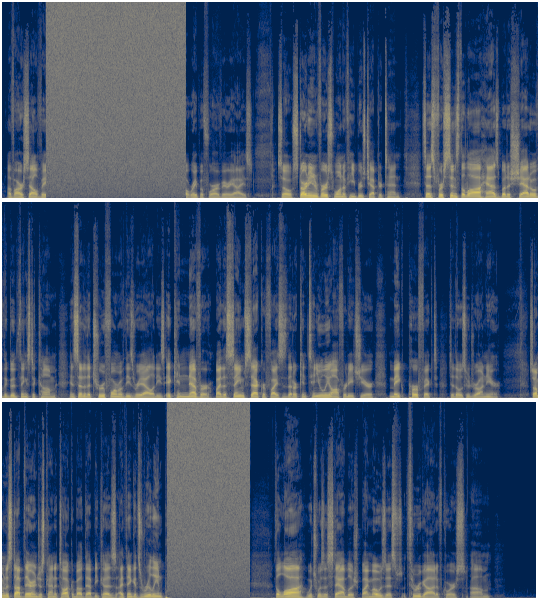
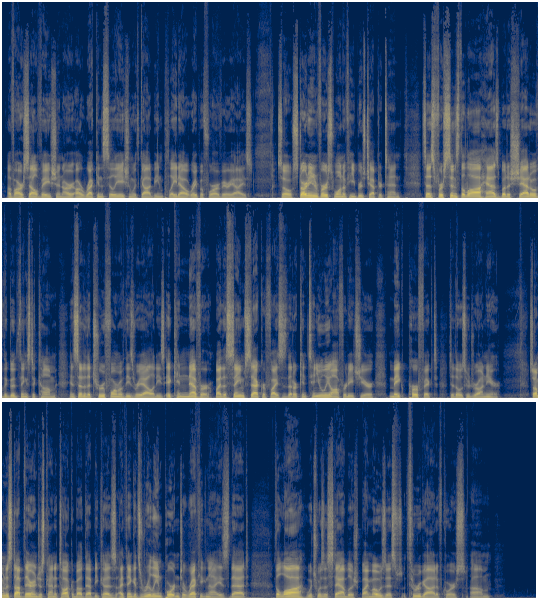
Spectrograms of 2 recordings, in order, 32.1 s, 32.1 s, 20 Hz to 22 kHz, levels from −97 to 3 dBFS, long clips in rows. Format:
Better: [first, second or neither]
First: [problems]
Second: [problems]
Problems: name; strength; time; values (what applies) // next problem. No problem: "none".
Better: second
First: audio cutting out; filled with static; at 1 s for 3 s and at 25 s for 1.5 s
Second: none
